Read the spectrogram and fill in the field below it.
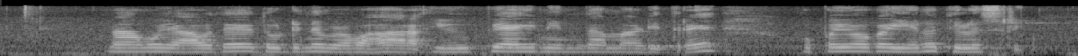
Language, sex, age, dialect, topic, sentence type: Kannada, male, 25-30, Central, banking, question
